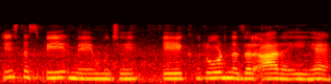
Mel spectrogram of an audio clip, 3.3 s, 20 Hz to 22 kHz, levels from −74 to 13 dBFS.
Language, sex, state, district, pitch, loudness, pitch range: Hindi, female, Chandigarh, Chandigarh, 220 Hz, -18 LUFS, 210-240 Hz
